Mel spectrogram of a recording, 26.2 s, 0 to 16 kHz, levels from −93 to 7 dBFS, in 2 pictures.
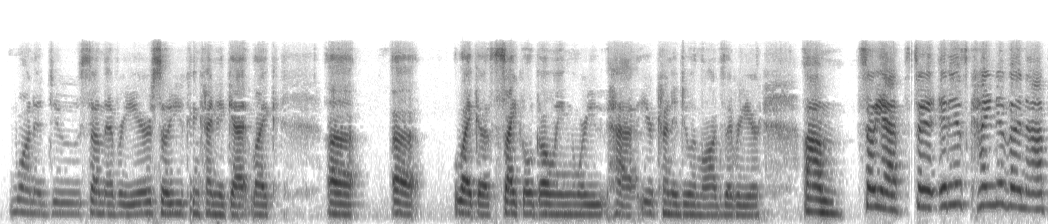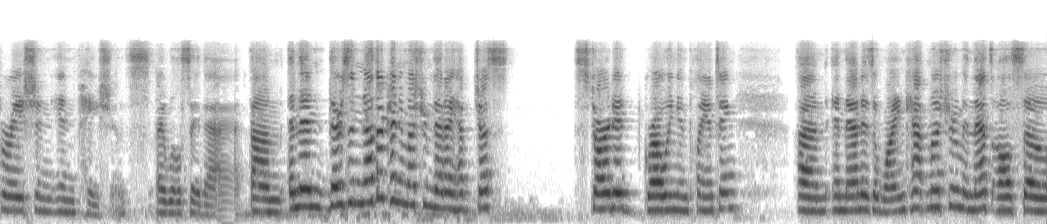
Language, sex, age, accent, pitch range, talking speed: English, female, 30-49, American, 180-240 Hz, 165 wpm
